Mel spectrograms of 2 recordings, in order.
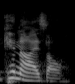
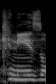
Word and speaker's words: Kennisel: First of all, I just wanted to congratulate you on saying my last name, right? So, win. It was actually written phonetically in the speech. So, but she could read it. Win. That's perfect. Usually I get kasel or weasel.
